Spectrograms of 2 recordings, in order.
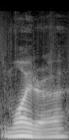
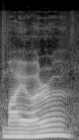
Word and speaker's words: Mayora: But I've been calling the one resource Moira, and the song at the start it has a very distinct pronunciation of Mayora.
